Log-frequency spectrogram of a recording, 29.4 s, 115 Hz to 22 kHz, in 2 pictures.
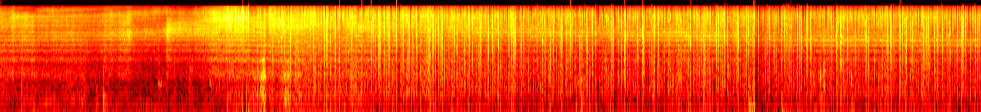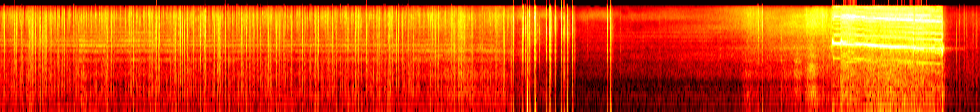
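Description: Skull-shaped fountain firework (Bones, JL21132X) going off: the fuse fizzes, then a long shower of crackling sparks plays for about twenty seconds, with a few sharp pops near the end of it. After a short lull, a hiss builds into a loud whistle that falls in pitch as jets of sparks shoot out of the sides of the skull.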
